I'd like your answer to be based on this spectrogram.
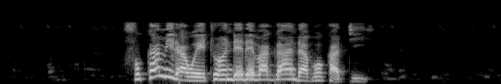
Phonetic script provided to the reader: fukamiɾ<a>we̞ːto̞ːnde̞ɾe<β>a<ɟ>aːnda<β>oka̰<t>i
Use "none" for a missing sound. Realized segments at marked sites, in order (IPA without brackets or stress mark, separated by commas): a, β, ɡ, β, t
